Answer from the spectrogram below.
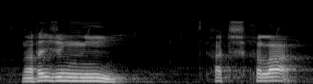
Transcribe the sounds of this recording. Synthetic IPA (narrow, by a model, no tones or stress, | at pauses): natʰajzɯŋni | kʰatkʰala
